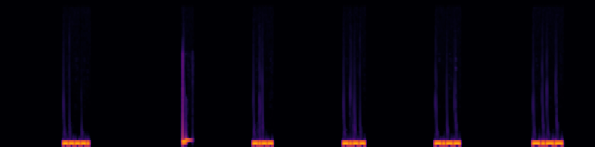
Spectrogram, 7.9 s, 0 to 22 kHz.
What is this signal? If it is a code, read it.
Morse code, heard as a keyed tone, about 50 wpm, spaced as for 9 wpm, 700 Hz. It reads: 9 YYYY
